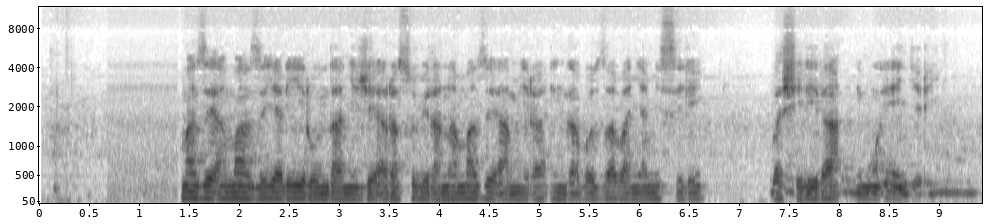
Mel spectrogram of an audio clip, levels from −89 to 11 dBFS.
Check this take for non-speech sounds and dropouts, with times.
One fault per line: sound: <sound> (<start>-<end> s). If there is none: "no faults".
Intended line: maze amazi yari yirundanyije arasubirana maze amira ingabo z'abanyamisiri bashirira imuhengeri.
no faults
